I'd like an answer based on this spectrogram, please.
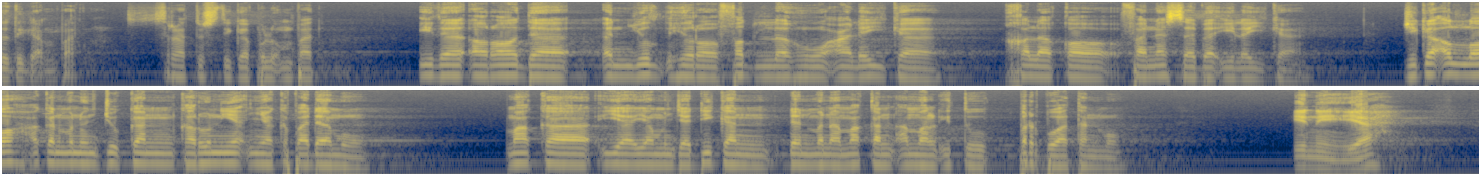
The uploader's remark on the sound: Live Masjid Daarut Tauhiid Bandung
